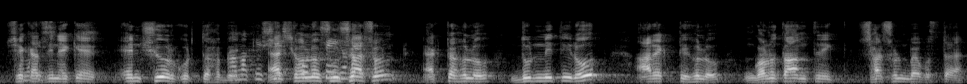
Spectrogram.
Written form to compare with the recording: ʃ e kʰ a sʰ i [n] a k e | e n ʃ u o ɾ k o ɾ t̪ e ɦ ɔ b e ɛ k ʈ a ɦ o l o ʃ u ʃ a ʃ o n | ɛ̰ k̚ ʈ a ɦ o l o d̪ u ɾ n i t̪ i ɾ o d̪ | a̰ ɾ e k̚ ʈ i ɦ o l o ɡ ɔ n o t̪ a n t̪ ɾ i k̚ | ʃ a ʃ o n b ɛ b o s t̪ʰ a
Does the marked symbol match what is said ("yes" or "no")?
yes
